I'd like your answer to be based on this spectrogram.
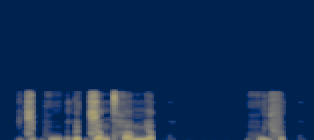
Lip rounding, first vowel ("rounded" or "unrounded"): unrounded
